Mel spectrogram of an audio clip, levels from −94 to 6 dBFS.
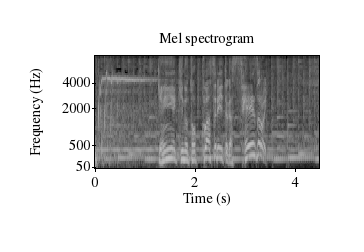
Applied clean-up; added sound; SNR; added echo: none; none; none; none.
